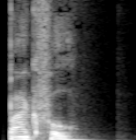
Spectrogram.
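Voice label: "bagful", British English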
